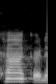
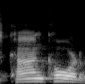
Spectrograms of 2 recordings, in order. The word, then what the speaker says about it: Concord: Now, what was it like growing up in Concord? You said Concord. – That's correct. Not Concord. It is Concord when you're in the South.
